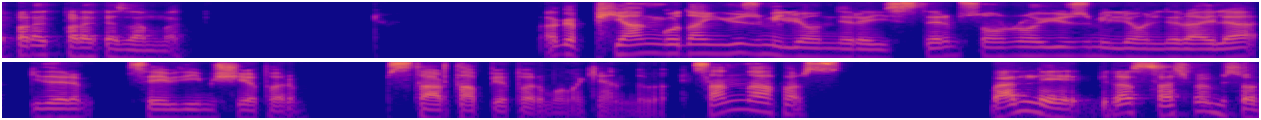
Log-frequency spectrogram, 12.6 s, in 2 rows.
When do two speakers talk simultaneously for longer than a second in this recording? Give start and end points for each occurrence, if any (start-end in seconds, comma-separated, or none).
none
